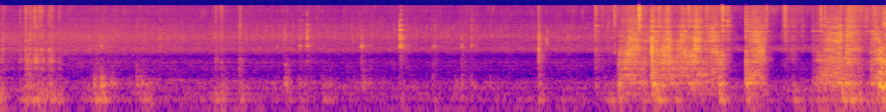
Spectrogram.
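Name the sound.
apple chutney sugar syrup boiling on high flame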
